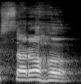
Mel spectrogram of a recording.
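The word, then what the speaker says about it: सरः: करना है बुद्धि है ना अ है सरह तो अ का उच्चारण करना है सरह जो भी मात्रा होगी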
